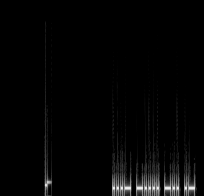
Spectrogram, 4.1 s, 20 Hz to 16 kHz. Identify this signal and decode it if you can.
Morse code, heard as a keyed tone, about 30 wpm, 700 Hz. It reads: V6DA
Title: All Cut Numbers - 4-Digit 30wpm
